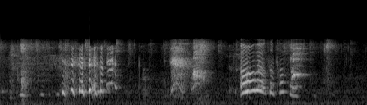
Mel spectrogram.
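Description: A dog yelps and whines in high, wavering cries.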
